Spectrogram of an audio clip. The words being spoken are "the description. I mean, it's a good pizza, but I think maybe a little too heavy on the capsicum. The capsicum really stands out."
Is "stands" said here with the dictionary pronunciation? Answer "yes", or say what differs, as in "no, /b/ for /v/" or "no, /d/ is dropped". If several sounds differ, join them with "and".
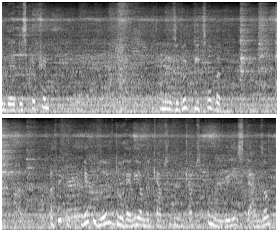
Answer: yes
